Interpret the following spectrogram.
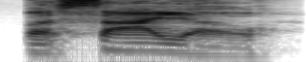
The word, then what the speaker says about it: Basallo: Wait, I think Snacks gave us a correct pronunciation in here. Let's make sure we say it right. Basallo.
